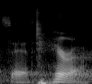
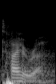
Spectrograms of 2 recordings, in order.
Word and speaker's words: Tyra: say her name right tara no tyra damn it tyra tyra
